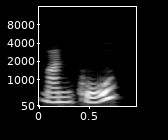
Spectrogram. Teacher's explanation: 히읗과 기역이 만나면서 축약되어서 키읔이 되었죠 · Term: 거센 소리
